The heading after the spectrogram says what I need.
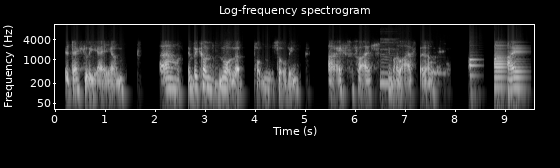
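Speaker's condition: Cerebral palsy; born two months premature

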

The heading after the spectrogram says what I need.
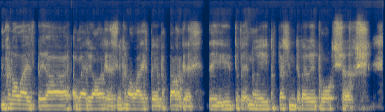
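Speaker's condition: Profound deafness; congenital, born deaf

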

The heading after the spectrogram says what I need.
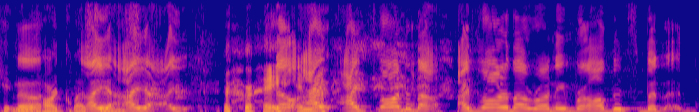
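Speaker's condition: Cerebral palsy; wheelchair user

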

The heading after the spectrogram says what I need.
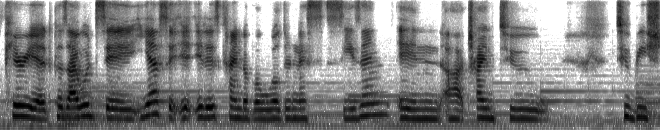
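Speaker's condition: No condition

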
